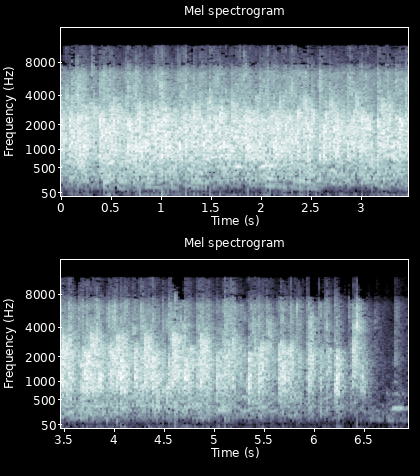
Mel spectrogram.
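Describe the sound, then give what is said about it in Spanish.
Audience applause welcoming a guest at a talk: a dense, steady wash of many hands clapping that holds for several seconds, then thins into scattered claps and fades out at the end. “Le recibimos con un aplauso.”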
